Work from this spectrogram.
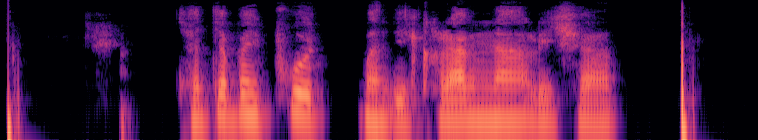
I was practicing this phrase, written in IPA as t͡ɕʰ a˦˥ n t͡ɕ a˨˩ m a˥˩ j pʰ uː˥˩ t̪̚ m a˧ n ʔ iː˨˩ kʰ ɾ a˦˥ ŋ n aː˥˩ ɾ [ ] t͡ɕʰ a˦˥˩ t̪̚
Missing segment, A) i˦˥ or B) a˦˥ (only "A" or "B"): A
